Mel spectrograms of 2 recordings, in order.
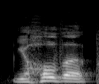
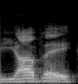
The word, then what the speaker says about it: Yehovah: In chapter 2, now the Lord, where we have the Lord, L-O-R-D, capitalized, that's basically the tetragram, what they call the tetragrammaton, Yod-He-Vav-He. Yehovah probably is the most correct pronunciation. Some people say Yahweh or Yahweh or Jehovah, but there's not a J sound in the Hebrew language, so it would be a Y, Yehovah.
